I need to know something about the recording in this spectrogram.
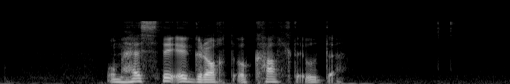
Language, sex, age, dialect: Faroese, male, 15-35, Norðurstreymoy/Eysturoy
